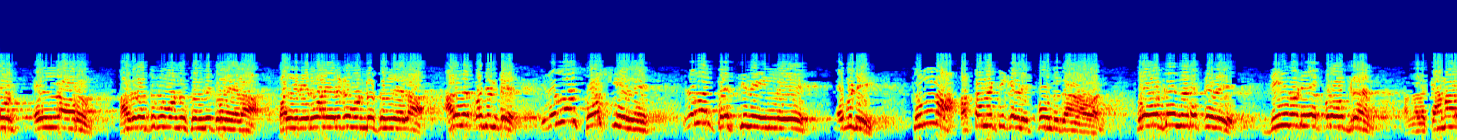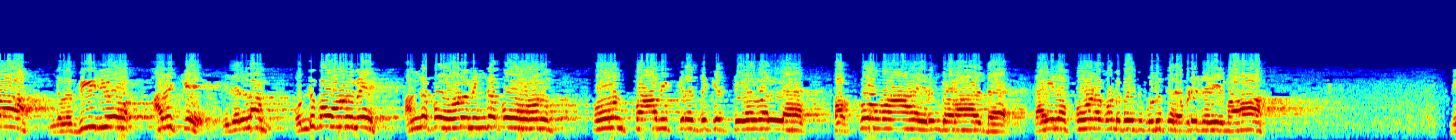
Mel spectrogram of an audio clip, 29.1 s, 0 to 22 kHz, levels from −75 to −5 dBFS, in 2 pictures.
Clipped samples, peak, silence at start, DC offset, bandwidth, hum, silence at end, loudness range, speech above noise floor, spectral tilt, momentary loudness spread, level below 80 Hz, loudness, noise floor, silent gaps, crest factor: 4%; 0 dBFS; 0 s; under 0.1%; 5.4 kHz; none; 0 s; 1 LU; 24 dB; -7.5 dB/octave; 6 LU; -42 dBFS; -7 LUFS; -31 dBFS; none; 8 dB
